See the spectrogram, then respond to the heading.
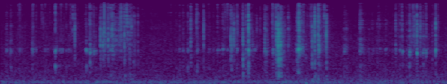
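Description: A utility knife shaves curls from a solid oval pink bar soap with glittery heart prints and a lilac interior, held in the hand. Quiet, bright, uneven scraping and crisp crackling cuts repeat quickly with short dry bursts, with no ring after each stroke.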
